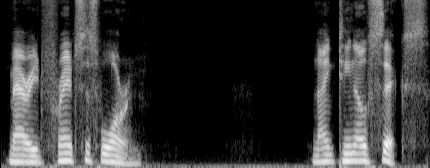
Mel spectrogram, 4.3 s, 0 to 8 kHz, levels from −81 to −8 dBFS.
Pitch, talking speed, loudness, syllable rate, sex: 115 Hz, 85 wpm, -18 LUFS, 4.5 syllables/s, male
